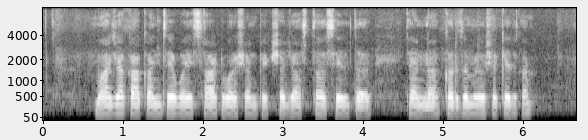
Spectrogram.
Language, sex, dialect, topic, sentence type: Marathi, male, Standard Marathi, banking, statement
